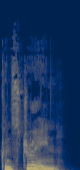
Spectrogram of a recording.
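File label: "constrain", English, British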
